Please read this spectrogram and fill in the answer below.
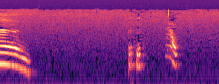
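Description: Vermeulen flute, a straight-blown slide flute, imitating animal calls from the score: a held note that slides down and ends about half a second in, then two short yelps and a quick downward slide near the end, like a meow.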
